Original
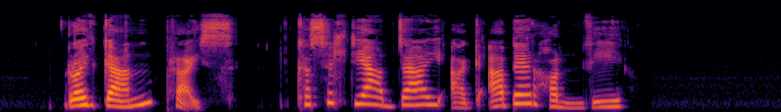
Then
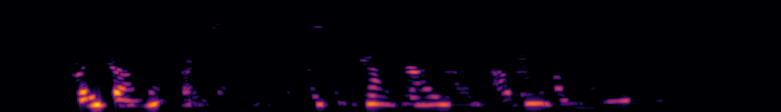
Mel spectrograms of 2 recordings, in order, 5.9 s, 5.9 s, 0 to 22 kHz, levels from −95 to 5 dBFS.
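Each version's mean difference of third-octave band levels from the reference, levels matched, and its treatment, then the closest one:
20.5 dB: comb filter 7.1 ms, depth 77%
all-pass dispersion lows, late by 110 ms, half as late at 580 Hz
on a send: delay that swaps between a low-pass and a high-pass 258 ms, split 1,900 Hz, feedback 76%, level −11 dB
on the sum: every bin expanded away from the loudest bin 4 to 1
level −1 dB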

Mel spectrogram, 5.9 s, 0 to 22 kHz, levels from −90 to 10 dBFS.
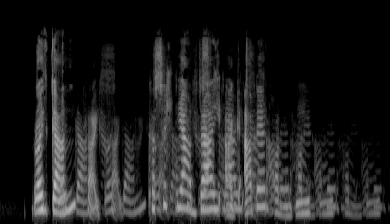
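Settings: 7.0 dB: floating-point word with a short mantissa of 8 bits
on a send: delay that swaps between a low-pass and a high-pass 351 ms, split 1,800 Hz, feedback 66%, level −11.5 dB
on the sum: sample-and-hold tremolo, depth 70%
low-pass that shuts in the quiet parts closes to 350 Hz, open at −21.5 dBFS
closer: second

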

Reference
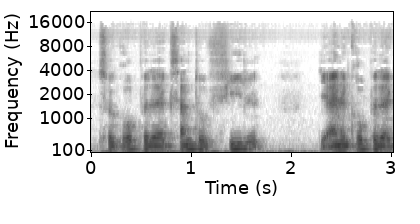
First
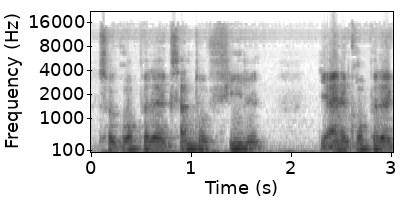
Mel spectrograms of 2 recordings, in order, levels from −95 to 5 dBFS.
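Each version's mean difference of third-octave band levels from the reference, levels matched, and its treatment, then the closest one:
2.5 dB: comb filter 6.5 ms, depth 76%
in parallel at −7.5 dB: gain into a clipping stage and back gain 25 dB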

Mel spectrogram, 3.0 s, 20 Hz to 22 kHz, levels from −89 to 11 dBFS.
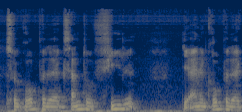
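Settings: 3.5 dB: in parallel at +2.5 dB: brickwall limiter −19 dBFS, peak gain reduction 10 dB
on the sum: downward compressor 5 to 1, threshold −27 dBFS, peak gain reduction 12 dB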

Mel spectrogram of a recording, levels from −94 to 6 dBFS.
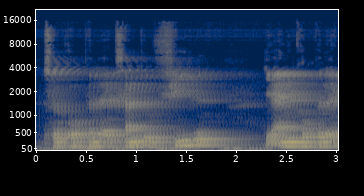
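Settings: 7.0 dB: downward compressor, threshold −31 dBFS, peak gain reduction 12.5 dB
spring reverb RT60 1.1 s, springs 34 ms, chirp 65 ms, DRR −5.5 dB
level −2 dB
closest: first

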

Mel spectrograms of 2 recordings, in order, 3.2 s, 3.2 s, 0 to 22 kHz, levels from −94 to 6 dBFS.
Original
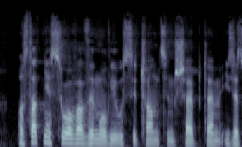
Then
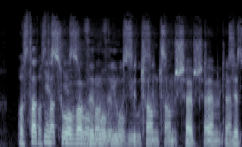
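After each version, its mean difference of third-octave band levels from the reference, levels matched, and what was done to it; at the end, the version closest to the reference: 4.5 dB: single-tap delay 242 ms −6.5 dB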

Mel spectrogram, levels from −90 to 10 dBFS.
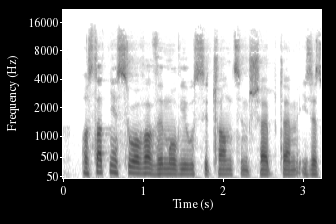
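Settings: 3.0 dB: flat-topped bell 2,200 Hz −13.5 dB
level +2 dB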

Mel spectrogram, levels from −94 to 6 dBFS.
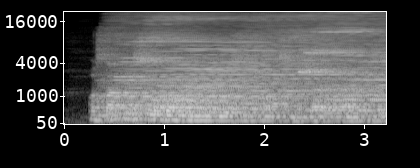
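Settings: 16.0 dB: reverb with rising layers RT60 2 s, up +12 semitones, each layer −2 dB, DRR −10 dB
level −1 dB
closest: second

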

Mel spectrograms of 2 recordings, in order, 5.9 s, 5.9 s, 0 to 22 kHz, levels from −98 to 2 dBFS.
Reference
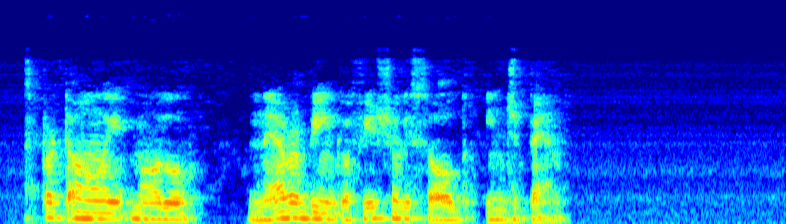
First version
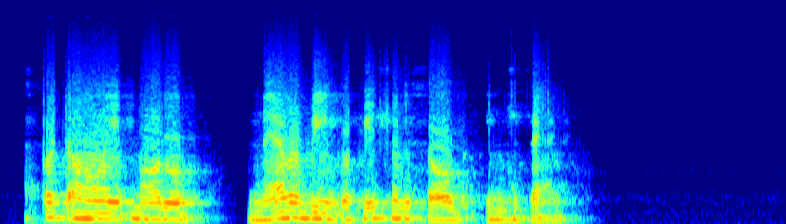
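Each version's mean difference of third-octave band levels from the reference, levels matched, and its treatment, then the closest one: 3.5 dB: adaptive Wiener filter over 25 samples
noise gate −58 dBFS, range −24 dB
in parallel at −8 dB: hard clipping −28 dBFS, distortion −7 dB
on the sum: repeating echo 117 ms, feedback 18%, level −17 dB
level −2.5 dB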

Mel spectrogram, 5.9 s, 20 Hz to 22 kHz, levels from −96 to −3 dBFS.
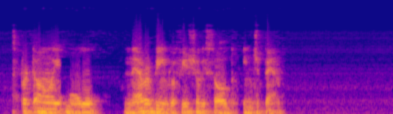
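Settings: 2.0 dB: sub-octave generator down 2 octaves, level −2 dB
healed spectral selection 0:00.94–0:01.71, 690–2,800 Hz after
dynamic equaliser 1,700 Hz, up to +3 dB, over −44 dBFS, Q 1.1
in parallel at −5 dB: soft clipping −26.5 dBFS, distortion −8 dB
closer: second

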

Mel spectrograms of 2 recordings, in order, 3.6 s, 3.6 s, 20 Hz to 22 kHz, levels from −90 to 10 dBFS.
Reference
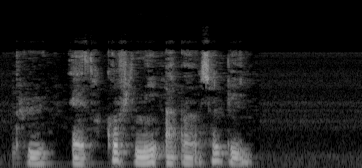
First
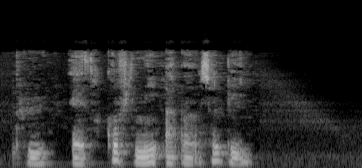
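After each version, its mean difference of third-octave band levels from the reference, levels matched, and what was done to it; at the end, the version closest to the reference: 1.5 dB: low-pass filter sweep 5,700 Hz → 730 Hz, 0:02.52–0:03.44
level +3 dB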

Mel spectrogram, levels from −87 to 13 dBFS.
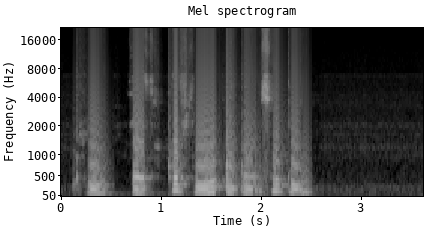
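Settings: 9.0 dB: each half-wave held at its own peak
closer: first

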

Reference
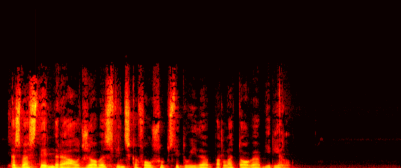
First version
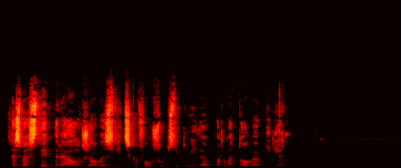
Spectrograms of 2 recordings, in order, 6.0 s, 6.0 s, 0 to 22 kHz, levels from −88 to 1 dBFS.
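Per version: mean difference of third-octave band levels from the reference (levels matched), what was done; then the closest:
17.0 dB: four-pole ladder band-pass 4,700 Hz, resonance 45%
feedback delay network reverb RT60 0.69 s, low-frequency decay 0.95×, high-frequency decay 0.4×, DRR 10 dB
level +5 dB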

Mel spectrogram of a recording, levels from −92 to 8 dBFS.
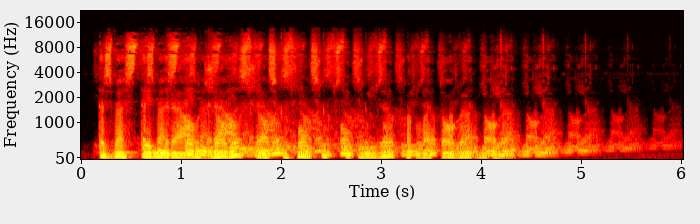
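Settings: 7.0 dB: parametric band 120 Hz +12.5 dB 1.5 octaves
on a send: echo with shifted repeats 422 ms, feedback 44%, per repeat +58 Hz, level −3 dB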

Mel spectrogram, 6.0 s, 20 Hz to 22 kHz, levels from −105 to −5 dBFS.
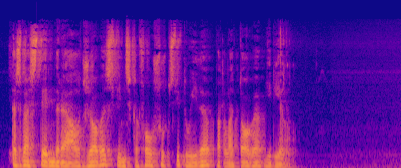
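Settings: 2.0 dB: camcorder AGC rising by 5.6 dB per second
single-tap delay 84 ms −13.5 dB
level −6.5 dB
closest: third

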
